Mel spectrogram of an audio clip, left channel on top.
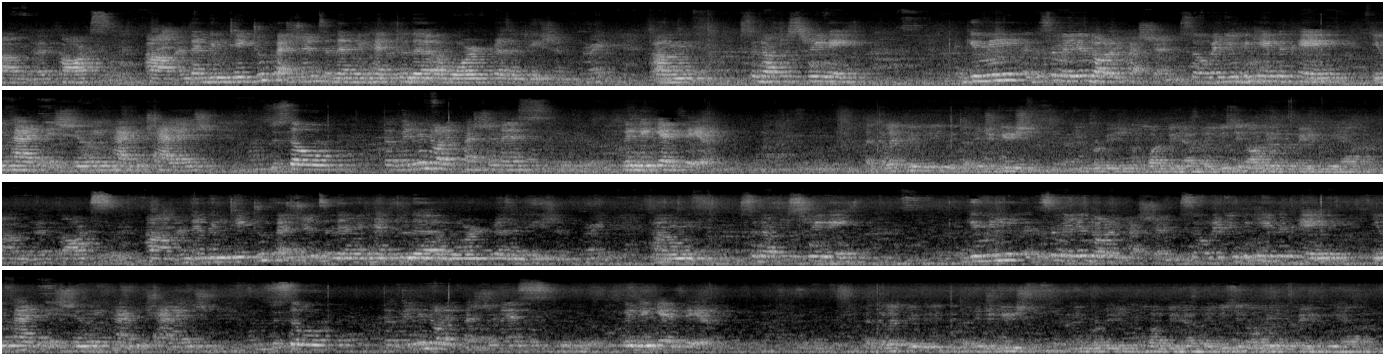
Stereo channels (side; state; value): both; normal; correlation 0.50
